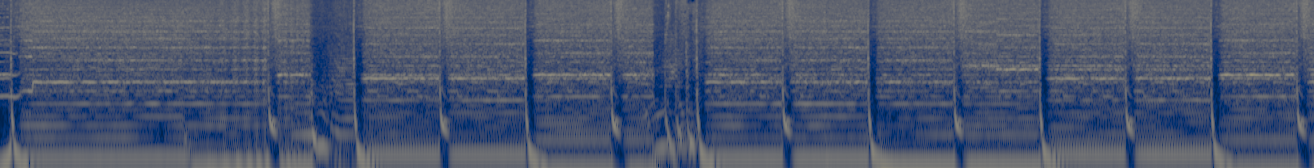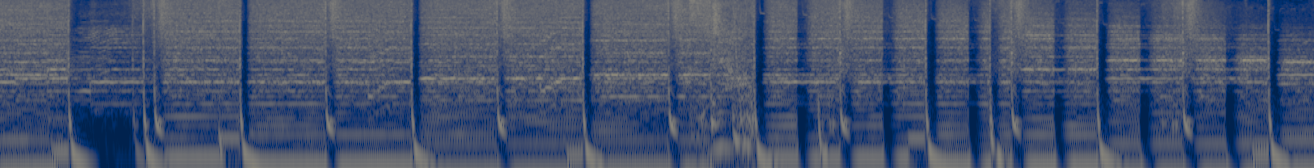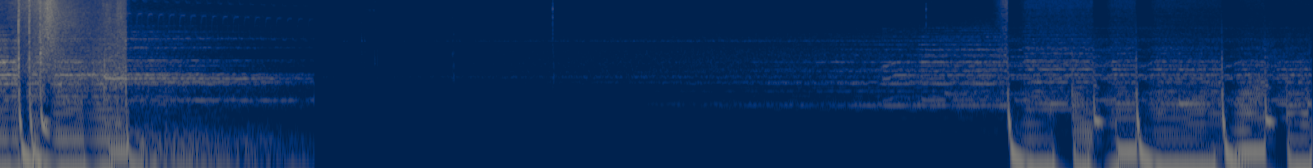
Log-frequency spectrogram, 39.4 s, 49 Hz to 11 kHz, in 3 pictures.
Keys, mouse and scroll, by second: 1.8 ctrl+click, 4.7 double click, 5.7-7.4 ctrl+scroll down 1, 7.4-8.0 ctrl+scroll, 8.2 right click, 14.7 double click, 17.9 Escape, 19.4 double click, 22.1 Escape, 24.6 double click, 26.1 double click, 33.5 double click.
